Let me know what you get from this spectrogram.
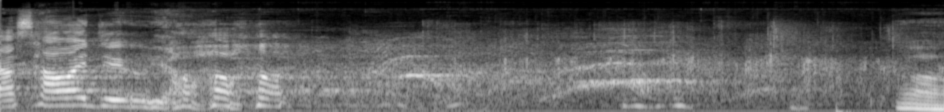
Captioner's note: laughter and cheering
